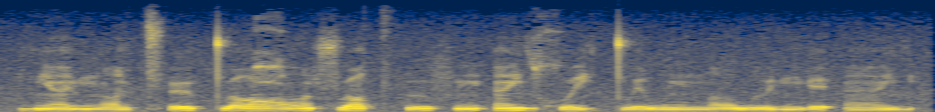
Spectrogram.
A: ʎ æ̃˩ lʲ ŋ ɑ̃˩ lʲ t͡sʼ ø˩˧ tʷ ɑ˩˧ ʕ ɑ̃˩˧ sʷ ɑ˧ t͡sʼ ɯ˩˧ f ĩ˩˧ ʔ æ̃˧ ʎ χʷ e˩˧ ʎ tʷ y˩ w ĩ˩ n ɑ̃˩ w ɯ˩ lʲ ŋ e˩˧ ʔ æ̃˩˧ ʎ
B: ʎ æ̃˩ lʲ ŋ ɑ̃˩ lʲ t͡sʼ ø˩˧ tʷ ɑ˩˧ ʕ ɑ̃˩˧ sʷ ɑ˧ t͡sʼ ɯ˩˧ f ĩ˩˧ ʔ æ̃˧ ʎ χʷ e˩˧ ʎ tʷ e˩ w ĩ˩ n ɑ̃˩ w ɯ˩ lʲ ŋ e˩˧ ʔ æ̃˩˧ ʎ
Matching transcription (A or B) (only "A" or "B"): B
